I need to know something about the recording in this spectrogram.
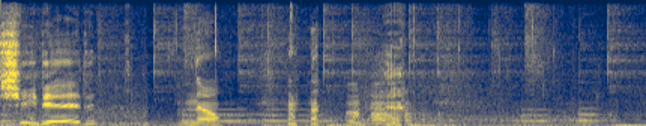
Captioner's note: chuckles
